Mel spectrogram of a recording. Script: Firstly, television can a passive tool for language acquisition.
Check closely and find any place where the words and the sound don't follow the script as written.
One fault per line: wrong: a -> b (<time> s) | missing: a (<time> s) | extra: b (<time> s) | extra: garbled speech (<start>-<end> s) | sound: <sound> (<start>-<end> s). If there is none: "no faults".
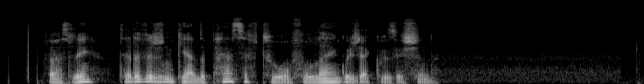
no faults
